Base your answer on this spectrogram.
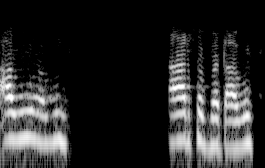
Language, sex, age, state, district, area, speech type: Maithili, male, 45-60, Bihar, Purnia, rural, conversation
